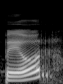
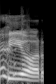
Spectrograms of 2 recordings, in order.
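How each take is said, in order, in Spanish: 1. La primera vocal suena como e. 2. La primera vocal suena como i. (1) "Por ejemplo, peor" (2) "decir pior"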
